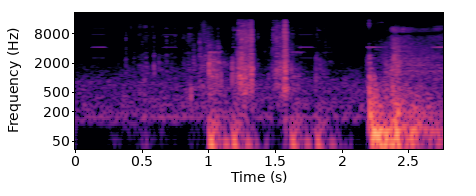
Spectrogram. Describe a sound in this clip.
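A young man speaks excitedly into a headset microphone.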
